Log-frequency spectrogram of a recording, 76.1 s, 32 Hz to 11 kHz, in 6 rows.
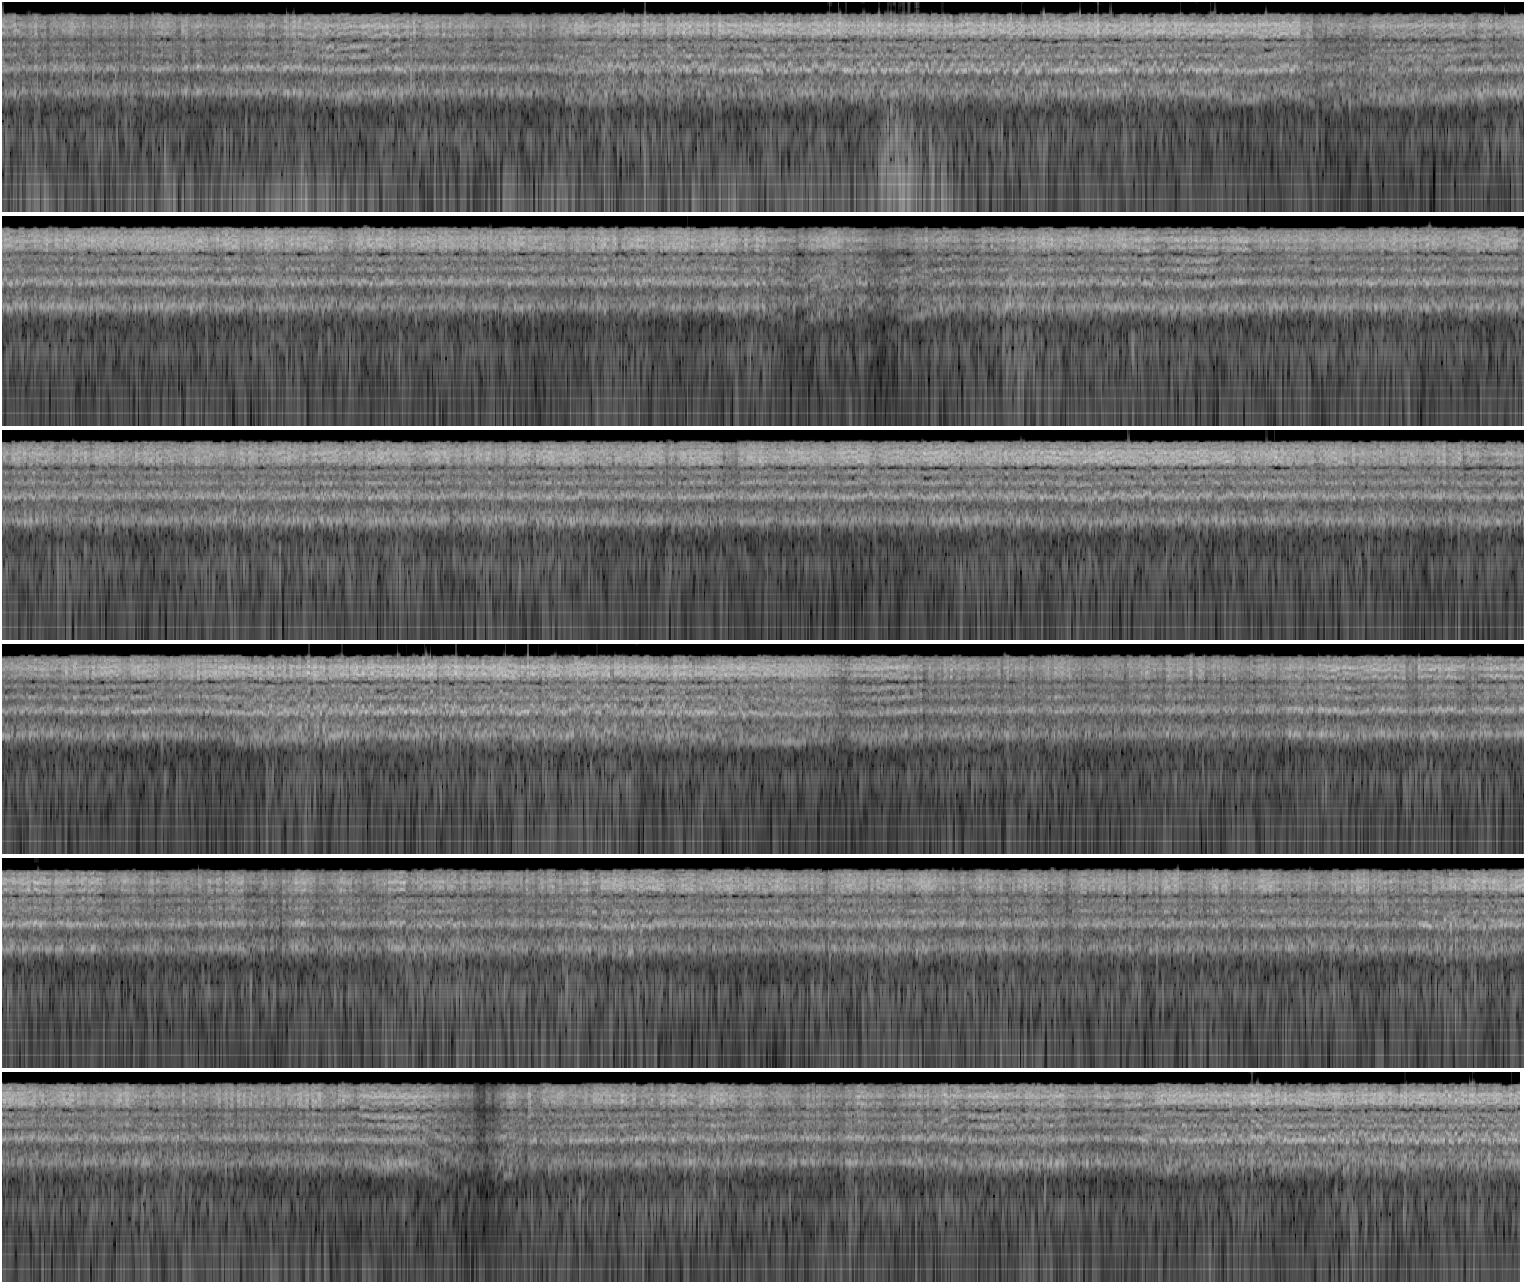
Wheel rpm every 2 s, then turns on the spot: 230, 230, 210, 190, 190, 180, 220, 230, 230, 150, 190, 230, 230, 230, 230, 230, 230, 230, 230, 230, 200, 200, 200, 230, 230, 230, 230, 230, 230, 240, 240, 230, 230, 130, 220, 230, 210, 200.
none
